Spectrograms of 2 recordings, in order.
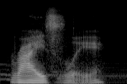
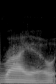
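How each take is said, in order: First: The name is said as short 'Risley'. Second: The name begins with a 'rye-oh' sound. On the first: The speaker calls it right. "it's Risley" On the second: The speaker calls it wrong. "It's not it's not Ryo"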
